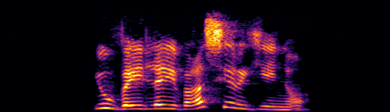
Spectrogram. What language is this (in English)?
Kabyle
